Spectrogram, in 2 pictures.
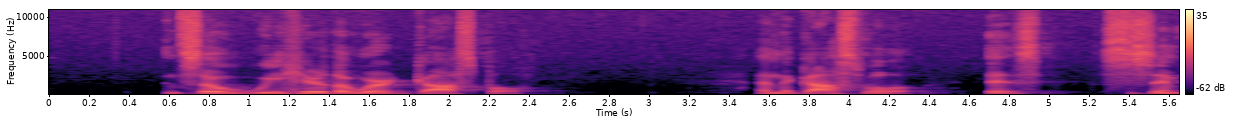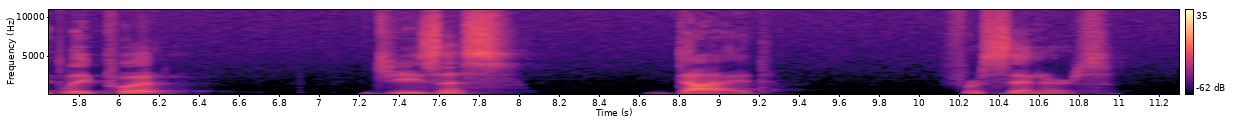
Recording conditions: large echoing room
